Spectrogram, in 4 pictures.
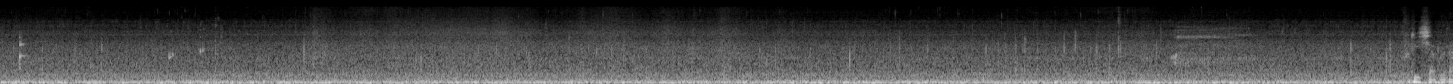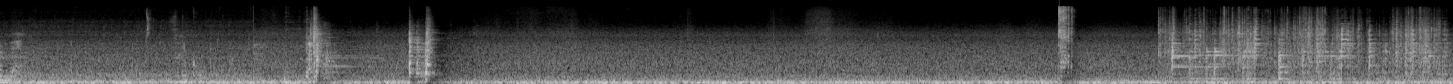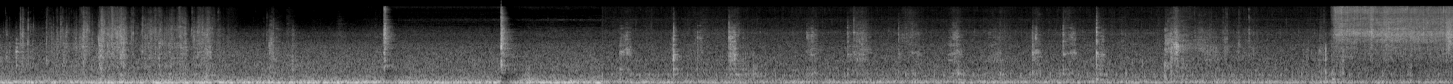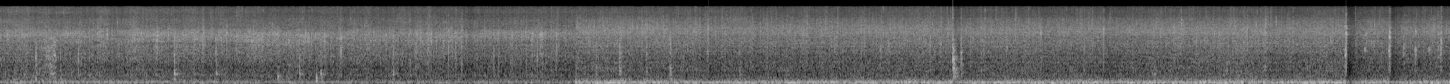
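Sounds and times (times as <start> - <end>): food sizzling: 0.0 - 14.0, 26.1 - 31.5, 32.9 - 58.0
spatula scraping griddle: 26.1 - 30.3, 35.2 - 41.4.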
